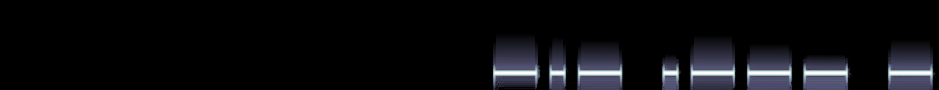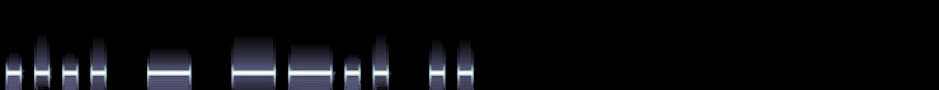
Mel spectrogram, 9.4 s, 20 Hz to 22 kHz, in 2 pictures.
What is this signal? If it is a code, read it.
Morse code, heard as a keyed tone, about 17 wpm, 700 Hz. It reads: KJ6TZI
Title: USA Call Signs - 6 Characters - Repeated 2x - 17wpm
